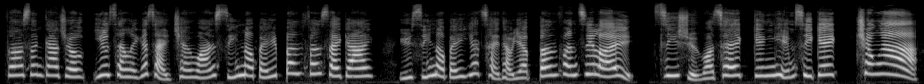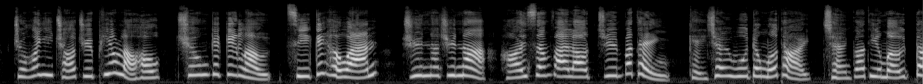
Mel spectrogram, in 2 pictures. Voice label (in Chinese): 粤女 粤语配音; 史努比缤纷世界; guanggao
